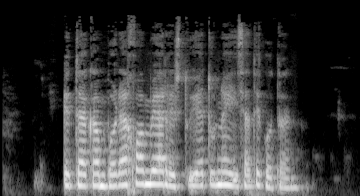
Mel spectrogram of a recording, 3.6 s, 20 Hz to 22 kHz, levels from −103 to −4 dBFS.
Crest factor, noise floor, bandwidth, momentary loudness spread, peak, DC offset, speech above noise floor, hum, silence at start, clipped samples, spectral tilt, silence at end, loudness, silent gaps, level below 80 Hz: 14 dB; -56 dBFS; 13 kHz; 11 LU; -2 dBFS; under 0.1%; 40 dB; none; 0.65 s; under 0.1%; -6 dB/octave; 0.6 s; -17 LUFS; none; -56 dBFS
